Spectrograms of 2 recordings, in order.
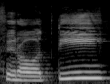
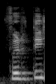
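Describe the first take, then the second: First: फिरौती slow, with a long औ; फिरौती stretched as "fi-rau-tee"; corrected word. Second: फिरती with no vowel stretch after र; quick फिरती without any औ; misspelt word. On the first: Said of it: "क्या होता है". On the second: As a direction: say फिरती as "fir-ti". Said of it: "शब्द नहीं होता". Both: Shown as a demonstration.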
